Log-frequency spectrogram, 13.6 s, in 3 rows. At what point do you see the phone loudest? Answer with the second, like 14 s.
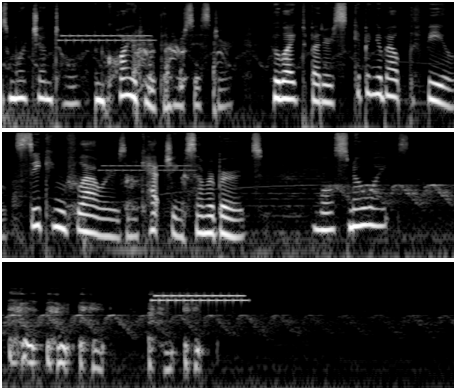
11 s.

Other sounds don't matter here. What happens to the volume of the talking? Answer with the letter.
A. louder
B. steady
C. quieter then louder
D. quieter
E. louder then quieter
B.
